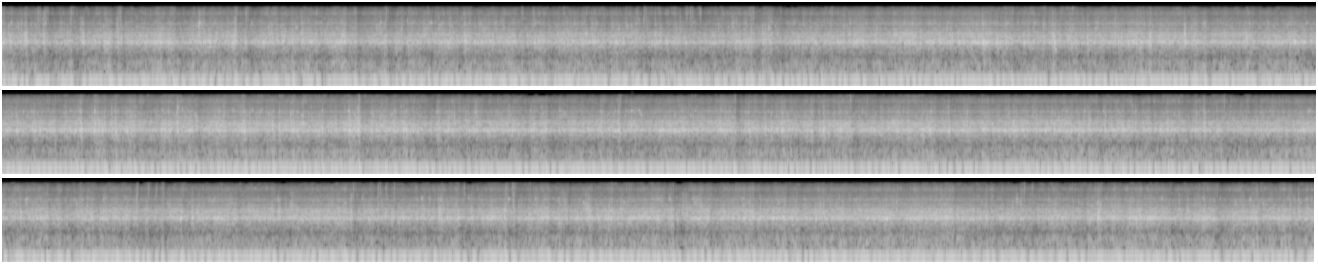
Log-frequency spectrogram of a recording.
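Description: Arctic Cat snowmobile running at a steady cruising speed on a groomed trail, its engine and track making an even, unbroken drone with a strong low hum and a higher whine over it.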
